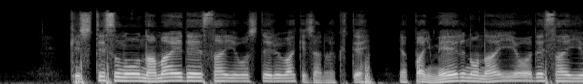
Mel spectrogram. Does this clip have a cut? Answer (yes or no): yes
